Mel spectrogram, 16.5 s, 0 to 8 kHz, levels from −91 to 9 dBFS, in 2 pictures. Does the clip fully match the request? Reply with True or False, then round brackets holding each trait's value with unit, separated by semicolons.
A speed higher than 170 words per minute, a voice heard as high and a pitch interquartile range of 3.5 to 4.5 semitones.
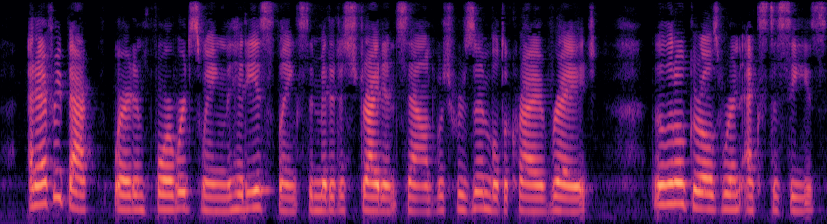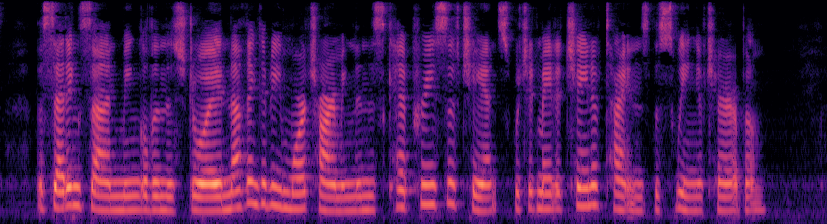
True (200 wpm; 195 Hz; 4.0 semitones)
